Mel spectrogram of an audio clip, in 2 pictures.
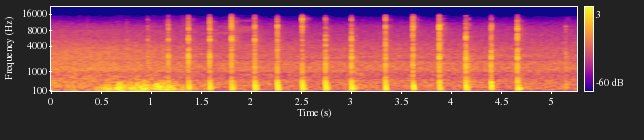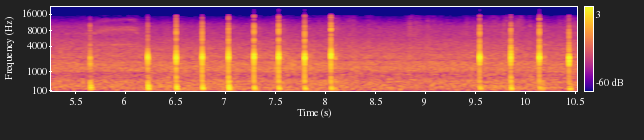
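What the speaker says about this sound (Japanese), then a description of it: "バッタがちょっとなった。" Grasshopper chirps at a riverside campsite come as sharp, dry clicks in irregular bursts and rhythmic runs, close and clear over a steady background hiss.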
